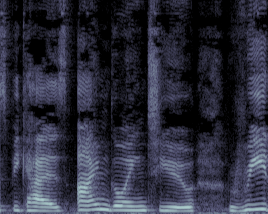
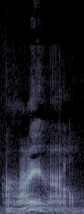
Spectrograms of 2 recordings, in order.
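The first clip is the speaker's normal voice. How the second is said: mock meow; 4 semitones lower, 8 dB quieter than usual. Shown as a demonstration. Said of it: "cats like".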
